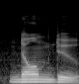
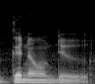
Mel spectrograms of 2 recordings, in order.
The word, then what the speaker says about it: Gnome Do: a cool little feature called gnome do or gome do however you want to pronounce it I guess that battle can go on forever um gome do what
